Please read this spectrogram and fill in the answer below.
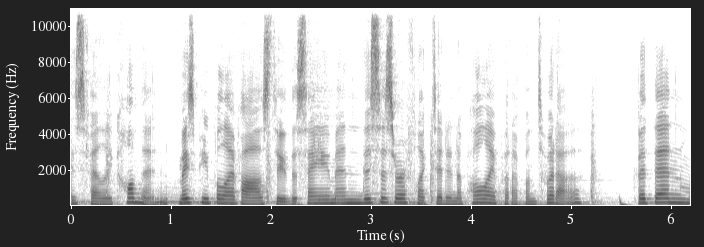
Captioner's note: but said in a very aussie accent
